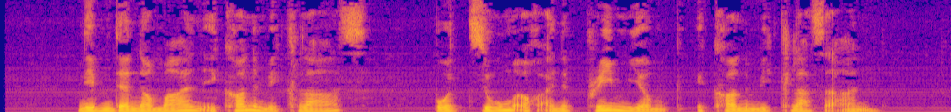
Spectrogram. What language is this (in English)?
German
